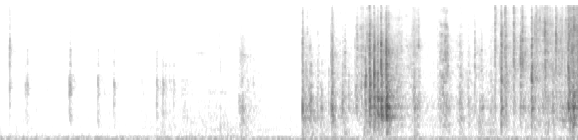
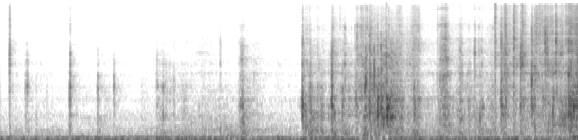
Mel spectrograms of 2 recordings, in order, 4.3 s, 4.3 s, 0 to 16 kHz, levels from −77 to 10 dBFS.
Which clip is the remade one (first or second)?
second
